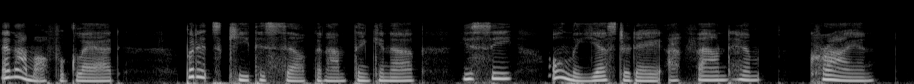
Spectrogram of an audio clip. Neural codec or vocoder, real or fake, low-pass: none; real; 7.2 kHz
